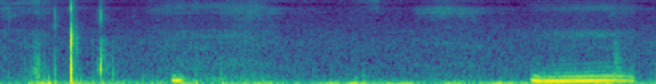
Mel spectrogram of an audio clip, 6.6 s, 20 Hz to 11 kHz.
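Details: Pet cat YuSo sleeping at home in Pelham, Ontario, April 8, 2022: sharp clicks early on, a tiny snort, then one drawn-out low droning snore with layered overtones near the end.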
